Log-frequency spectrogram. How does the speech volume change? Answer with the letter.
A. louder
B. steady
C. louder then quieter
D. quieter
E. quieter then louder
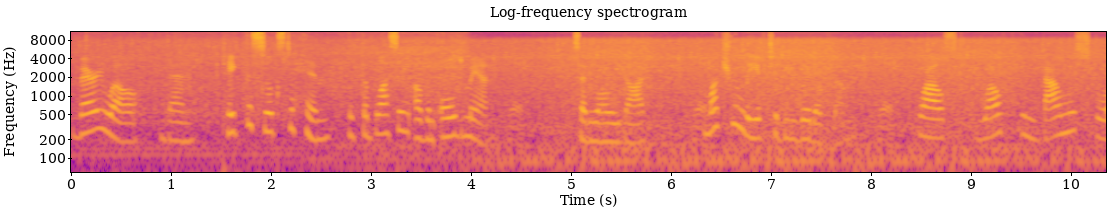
B.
